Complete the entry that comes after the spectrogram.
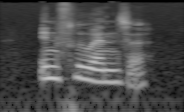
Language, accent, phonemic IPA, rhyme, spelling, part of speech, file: English, US, /ˌɪn.fluˈɛn.zə/, -ɛnzə, influenza, noun, En-us-influenza.ogg
- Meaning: An acute contagious disease of the upper airways and lungs, caused by a virus, which rapidly spreads around the world in seasonal epidemics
